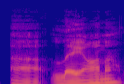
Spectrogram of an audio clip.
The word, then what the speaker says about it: Liana: I won't say her last name, but she's like, her name is spelled Liana. And then she's like, it's actually pronounced Leana, like Leanna Hammock.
